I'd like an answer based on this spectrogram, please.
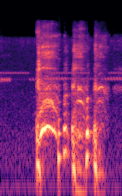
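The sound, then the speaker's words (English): A creature coughs in a cavern with three hoarse, throaty bursts in quick succession. Each one is loud and rough, and no other sound accompanies them. “and the keeper coughs, and static electricity flies all over the cavern from the force of this”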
